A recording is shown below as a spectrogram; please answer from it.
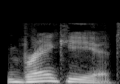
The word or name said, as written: branchiate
